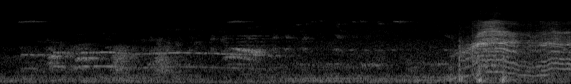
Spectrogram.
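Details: Angry domestic cats fighting: drawn-out wavering yowls through the first seconds, then a sudden loud harsh screech with stacked bands near the end; other faint bird calls in the background.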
